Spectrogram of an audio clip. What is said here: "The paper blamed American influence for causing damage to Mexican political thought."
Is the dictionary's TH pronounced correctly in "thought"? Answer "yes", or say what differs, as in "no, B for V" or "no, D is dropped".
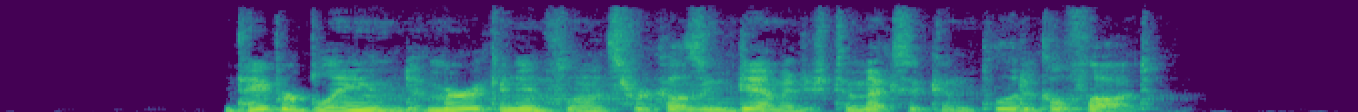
yes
